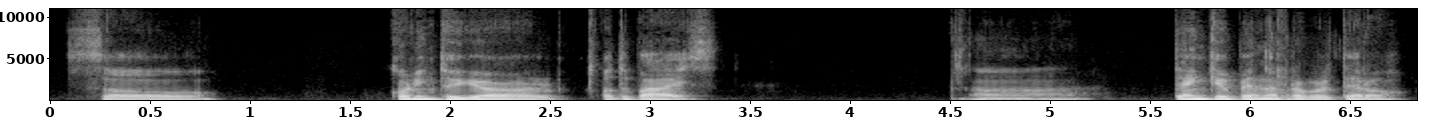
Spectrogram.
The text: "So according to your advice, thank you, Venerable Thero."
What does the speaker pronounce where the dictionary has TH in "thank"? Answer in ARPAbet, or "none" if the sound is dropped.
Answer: T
